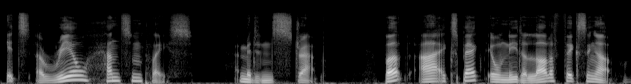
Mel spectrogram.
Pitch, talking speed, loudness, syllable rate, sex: 125 Hz, 180 wpm, -20 LUFS, 5.5 syllables/s, male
